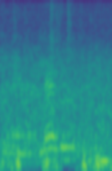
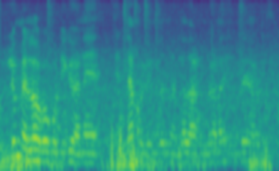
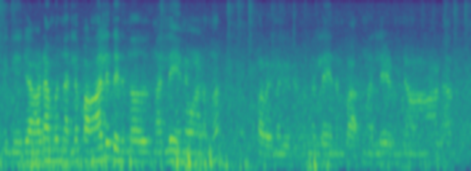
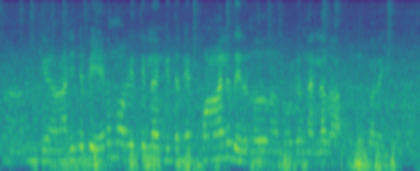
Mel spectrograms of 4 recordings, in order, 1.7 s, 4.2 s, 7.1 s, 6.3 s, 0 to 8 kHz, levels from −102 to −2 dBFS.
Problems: constant background noise, low volume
